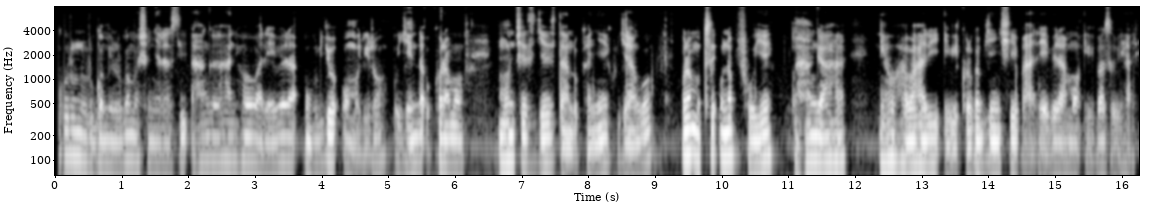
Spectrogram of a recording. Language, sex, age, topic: Kinyarwanda, female, 18-24, government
